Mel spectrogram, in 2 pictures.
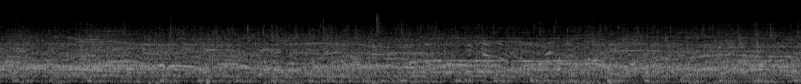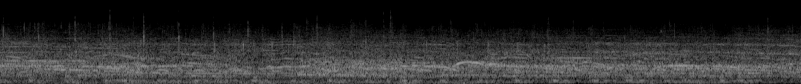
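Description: Ballpark crowd noise after a grand slam: a steady din of many voices shouting and cheering at once, with no single voice standing out.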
